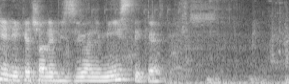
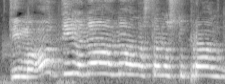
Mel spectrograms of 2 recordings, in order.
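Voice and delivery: high-pitched, panicky outcry; alarmed; 12 semitones higher than usual. Real, not acted. Player seeing the girl attacked in the game, alarmed. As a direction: cry out in sudden high alarm.

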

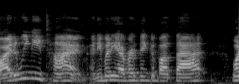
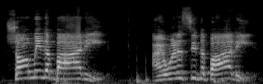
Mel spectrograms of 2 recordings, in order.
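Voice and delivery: eager demand; 9 semitones higher, 4 dB louder than usual. Real, not acted. Eager to open the box.

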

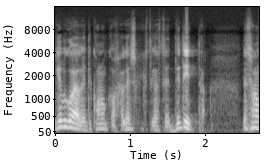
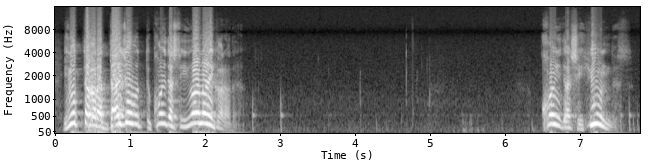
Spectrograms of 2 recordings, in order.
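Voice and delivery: much louder and higher, shouting the message; fiery preaching; 8 semitones higher, 14 dB louder than usual. Acted. Pastor rebuking silent believers, shouting sermon. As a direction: hammer it home from the pulpit.

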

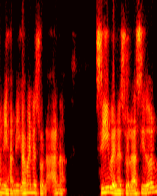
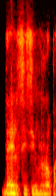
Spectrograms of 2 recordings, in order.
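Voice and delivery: ordinary talk

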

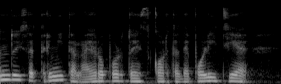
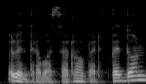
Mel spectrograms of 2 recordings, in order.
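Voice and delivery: plain reading voice

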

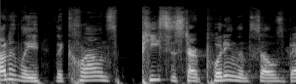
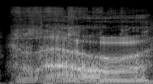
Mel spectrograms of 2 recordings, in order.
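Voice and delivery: low, drawn-out creepy clown greeting; 12 semitones lower than usual. Acted. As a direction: leer through the hole as the clown. Clown voice through the hole.

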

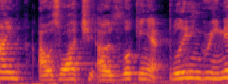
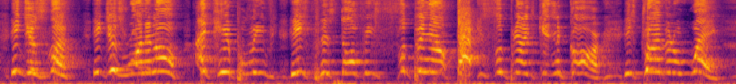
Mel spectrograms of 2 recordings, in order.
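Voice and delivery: very high, loud frantic yelling; mock panicked shouting; 8 semitones higher, 6 dB louder than usual. Host yelling as Dak drives away, frantic shouting.

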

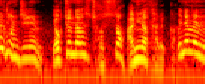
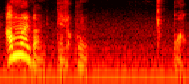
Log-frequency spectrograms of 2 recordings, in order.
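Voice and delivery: usual speaking voice

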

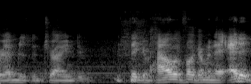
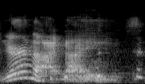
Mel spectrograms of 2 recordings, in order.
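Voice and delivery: mock childish voice; 11 semitones higher, 7 dB louder, much slower than usual. Childish retort voice.

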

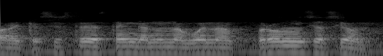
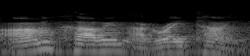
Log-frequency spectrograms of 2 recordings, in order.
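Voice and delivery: drawn out once more for copying; slow teacher demo; slow model phrase. Shown as a demonstration. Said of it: "traten de imitar mi voz".

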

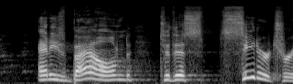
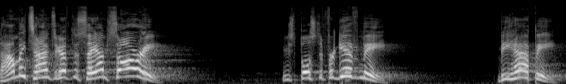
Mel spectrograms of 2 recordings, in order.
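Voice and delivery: higher and louder, hammed-up exasperation; exasperated to wife; 6 semitones higher, 4 dB louder than usual. Husband to his wife in an argument, hammed-up exasperated whine. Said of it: "I told my wife that".

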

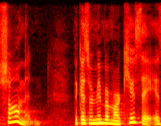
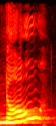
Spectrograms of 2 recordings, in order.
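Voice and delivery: blunt no; 8 semitones higher, 11 dB louder than usual. Retold or imitated. Flat refusal to husband, retold.

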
